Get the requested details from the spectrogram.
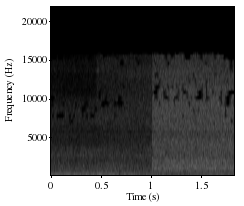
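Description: Wind rushes loudly past an aircraft.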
